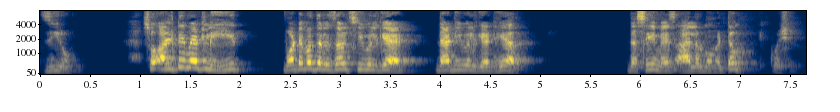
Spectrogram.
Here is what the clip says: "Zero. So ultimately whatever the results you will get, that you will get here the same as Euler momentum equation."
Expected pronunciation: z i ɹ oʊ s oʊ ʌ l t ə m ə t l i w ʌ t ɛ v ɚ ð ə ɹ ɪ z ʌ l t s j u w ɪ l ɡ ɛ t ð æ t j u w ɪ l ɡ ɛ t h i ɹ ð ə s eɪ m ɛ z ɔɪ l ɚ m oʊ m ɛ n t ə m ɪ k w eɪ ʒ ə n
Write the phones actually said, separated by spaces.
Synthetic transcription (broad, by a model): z i ɹ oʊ s oʊ ʌ l t ə m ə t l i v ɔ t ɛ v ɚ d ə ɹ ɪ z ʌ l t s j u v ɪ l ɡ ɛ t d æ t j u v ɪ l ɡ ɛ t h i ɹ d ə s eɪ m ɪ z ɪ l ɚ m oʊ m ɛ n t ə m k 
